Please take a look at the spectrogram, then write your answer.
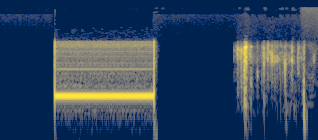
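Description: A telephone line tone while a call is placed: one loud, steady single-pitch beep lasting about a second, then silence and a few faint clicks and rustles on the line.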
